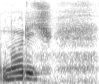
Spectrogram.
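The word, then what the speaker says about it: Norwich: і norfolк це norрвіч nor nor nor W не читається норч це місто де ми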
